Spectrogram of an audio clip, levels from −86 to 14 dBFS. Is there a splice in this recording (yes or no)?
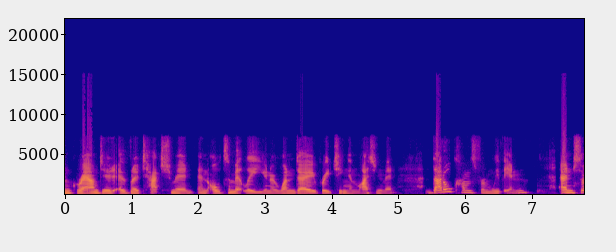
yes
